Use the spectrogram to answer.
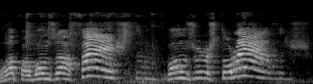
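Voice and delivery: put-on playful Terceira accent teasing the family at home; joking Terceira accent. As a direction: ham up a Terceira islander accent for laughs. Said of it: "I had always done that accent as a joke".

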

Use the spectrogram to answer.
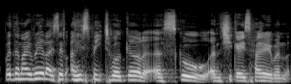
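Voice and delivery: normal talking voice

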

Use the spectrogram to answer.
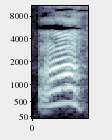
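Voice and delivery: a sudden yelp of alarm; startled yelp. Real, not acted. Painter yelps at a paint mistake, high and loud. Brush mishap while painting.

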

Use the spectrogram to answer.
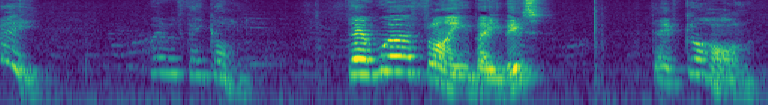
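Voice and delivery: acted little girl's high-pitched protest; puzzled child. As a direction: begin small and high, then insist. Lulu searches for vanished babies.

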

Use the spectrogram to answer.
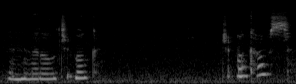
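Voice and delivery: soft whisper, rising at the end. Real, not acted. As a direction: point at the picture in a hush. Whispering while pointing at pictures.

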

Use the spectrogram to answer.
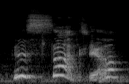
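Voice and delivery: very high-pitched whine; whiny complaint. Real, not acted. Gamer complaining to viewers about the game, whiny. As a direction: squeal your frustration to the audience.

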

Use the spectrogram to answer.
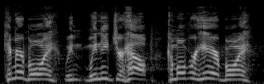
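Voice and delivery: high, loud mock call as if summoning a dog; hammed-up summoning, high and loud. Pastor mocking the crowd calling Jesus over, loud high mock call. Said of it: "it was like this".

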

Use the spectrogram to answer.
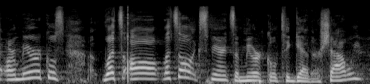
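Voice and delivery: ordinary talk

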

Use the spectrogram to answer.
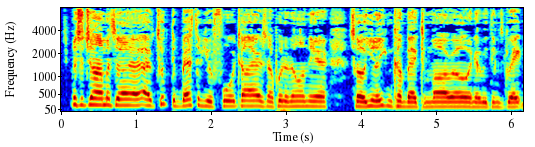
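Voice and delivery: high, loud, eager clerk voice; tire shop clerk. Retold or imitated. Tire shop clerk reporting to Mister Thomas, high and eager. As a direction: play the cheerful counter guy.

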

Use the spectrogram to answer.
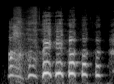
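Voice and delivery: real amused laugh. Real, not acted. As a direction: gasp it out mid-laugh. Laughs on finding wrong place.

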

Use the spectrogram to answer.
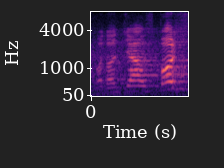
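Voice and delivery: drill command. Real, not acted.

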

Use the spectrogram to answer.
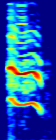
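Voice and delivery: a high, loud sung belt like [name]; soaring gospel-style wail in [name]'s manner. Retold or imitated. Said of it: "[name] voice".

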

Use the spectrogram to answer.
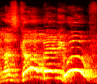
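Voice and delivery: loud, high hype yell; excited shout. Real, not acted. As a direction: whoop it up with real joy. Guest hyped by intro.

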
